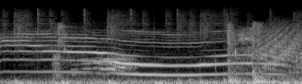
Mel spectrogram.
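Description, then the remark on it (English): A cat lets out one long, drawn-out meow that slides slowly downward in pitch, loud, with no voices over it. “Oh, kitty. Kitty.”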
